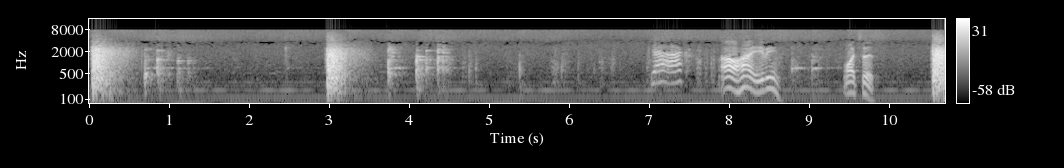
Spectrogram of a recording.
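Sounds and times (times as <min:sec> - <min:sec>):
German Luger pistol shots: 0:00.0 - 0:00.6, 0:03.0 - 0:03.6
speech: 0:07.4 - 0:08.7, 0:09.4 - 0:09.9.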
